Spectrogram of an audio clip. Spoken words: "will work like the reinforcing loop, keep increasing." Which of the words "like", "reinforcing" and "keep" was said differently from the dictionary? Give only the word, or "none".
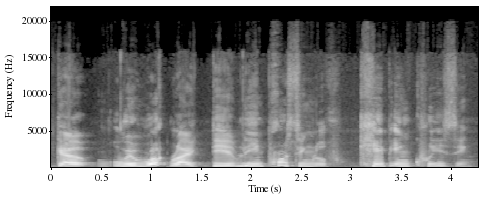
reinforcing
